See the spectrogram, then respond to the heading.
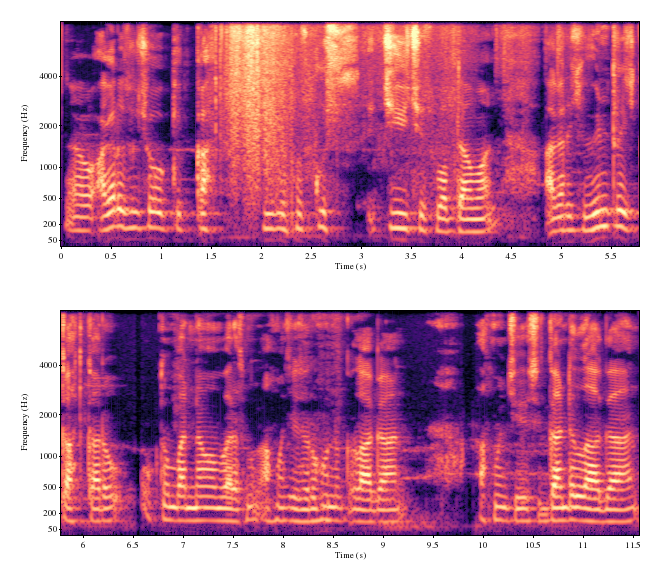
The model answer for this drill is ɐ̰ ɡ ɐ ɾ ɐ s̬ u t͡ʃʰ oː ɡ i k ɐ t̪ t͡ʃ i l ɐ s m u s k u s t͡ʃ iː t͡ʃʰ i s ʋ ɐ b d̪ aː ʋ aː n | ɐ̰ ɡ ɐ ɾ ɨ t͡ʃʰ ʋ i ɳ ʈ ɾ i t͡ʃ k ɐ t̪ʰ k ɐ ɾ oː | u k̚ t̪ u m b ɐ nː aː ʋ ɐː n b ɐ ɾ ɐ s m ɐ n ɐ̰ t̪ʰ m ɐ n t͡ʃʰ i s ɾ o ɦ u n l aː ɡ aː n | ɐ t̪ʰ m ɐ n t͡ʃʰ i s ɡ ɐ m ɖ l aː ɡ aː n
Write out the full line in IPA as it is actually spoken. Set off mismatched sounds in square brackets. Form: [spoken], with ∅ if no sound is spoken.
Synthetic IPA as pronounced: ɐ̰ ɡ ɐ ɾ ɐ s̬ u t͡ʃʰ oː [k] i k ɐ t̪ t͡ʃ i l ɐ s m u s k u s t͡ʃ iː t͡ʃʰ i s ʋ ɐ b d̪ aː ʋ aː n | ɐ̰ ɡ ɐ ɾ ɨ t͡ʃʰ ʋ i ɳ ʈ ɾ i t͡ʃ k ɐ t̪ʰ k ɐ ɾ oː | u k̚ t̪ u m b ɐ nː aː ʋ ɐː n b ɐ ɾ ɐ s m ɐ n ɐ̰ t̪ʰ m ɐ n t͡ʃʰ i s ɾ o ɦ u n l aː ɡ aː n | ɐ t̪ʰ m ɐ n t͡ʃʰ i s ɡ ɐ [ɳ] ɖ l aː ɡ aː n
